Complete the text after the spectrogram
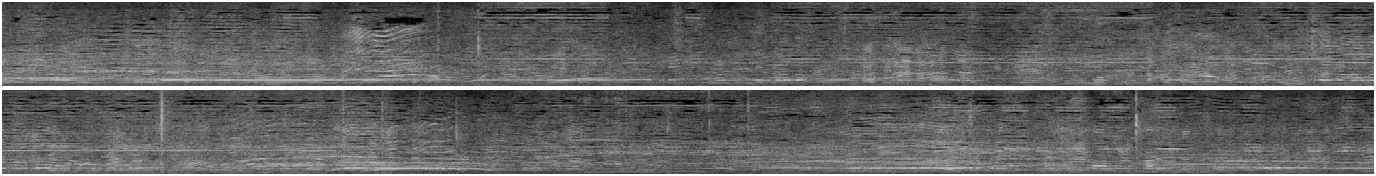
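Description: A large crowd outdoors cheers and shouts excitedly.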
